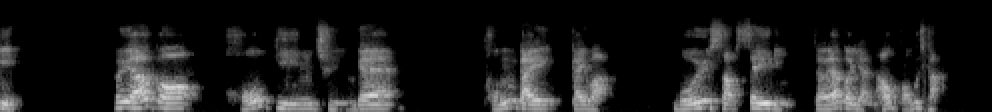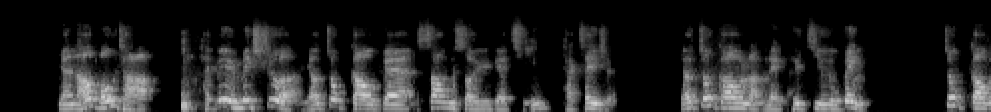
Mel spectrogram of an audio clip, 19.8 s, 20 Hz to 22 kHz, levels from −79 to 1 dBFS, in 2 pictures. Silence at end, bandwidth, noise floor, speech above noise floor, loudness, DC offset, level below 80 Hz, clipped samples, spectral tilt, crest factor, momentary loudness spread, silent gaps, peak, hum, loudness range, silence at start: 0 s; 10.5 kHz; -87 dBFS; 64 dB; -23 LUFS; under 0.1%; -62 dBFS; under 0.1%; -5.5 dB/octave; 18 dB; 14 LU; none; -6 dBFS; none; 4 LU; 0 s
